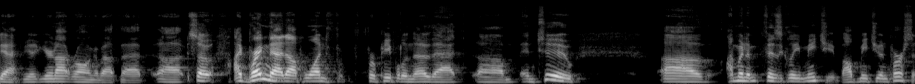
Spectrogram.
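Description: This man has an ordinary speaking voice with lively intonation, a medium pitch and big swings in loudness. He speaks at a moderate pace in a very clean recording with a silent background. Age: 50s. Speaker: podcast host. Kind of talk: casual chat.

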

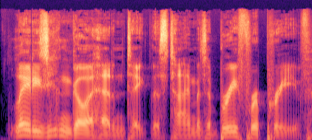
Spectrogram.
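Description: The sound is dry and close with no echo, and the recording is very clean over a silent background. The speaker moves at a fairly quick pace with very wide pitch swings. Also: man. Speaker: podcast co-host. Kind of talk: casual chat.

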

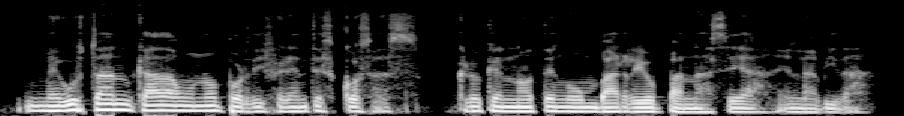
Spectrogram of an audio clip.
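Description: Recorded with a dry, close sound and no echo, a man speaks in a dark, mellow tone with fairly even intonation. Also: fairly low pitch for a man, fairly slow pace. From Mexico City area (Tlalnepantla periphery). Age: 40s. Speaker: sustainable development entrepreneur. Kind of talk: interview conversation.

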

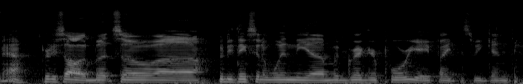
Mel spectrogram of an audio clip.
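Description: The man's voice sits at a fairly low pitch. Audible room echo surrounds it. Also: fairly quick pace. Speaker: podcast host. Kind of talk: casual chat. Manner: animated.

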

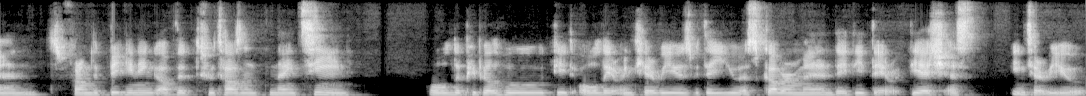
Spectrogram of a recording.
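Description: A man with a Persian accent talks at a very slow pace in a fairly high pitch, his intonation monotone and flat and his loudness very even. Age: 30s. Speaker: refugee. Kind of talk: interview testimony. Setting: video call.

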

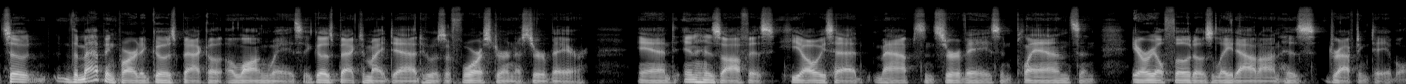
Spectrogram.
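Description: On a very clean recording with a silent background, a man speaks with very deep, low pitch and fairly even intonation. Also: moderate pace. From Vermont, East Barnard. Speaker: state road mapping official, road historian. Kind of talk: interview, explanatory. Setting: office.

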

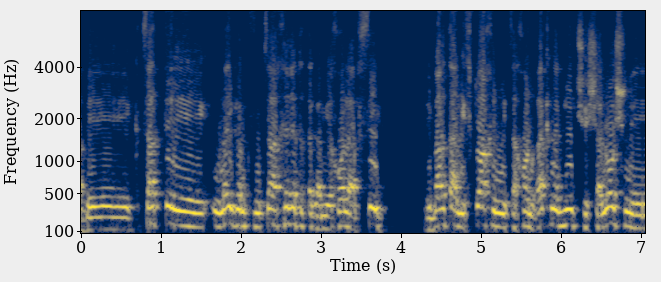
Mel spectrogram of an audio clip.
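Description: A man's plain, everyday voice at a fairly high pitch and a moderate pace. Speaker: fan podcast co-host. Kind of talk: casual chat. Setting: video call.

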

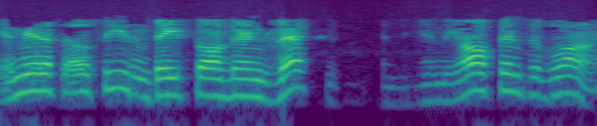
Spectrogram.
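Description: A man with a Philadelphia accent at a moderate pace. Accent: Delco (Delaware County, Pennsylvania). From born and raised in Delaware County, Pennsylvania; lives in Upper Bucks County. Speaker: voicemail caller to a podcast. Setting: phone voicemail.

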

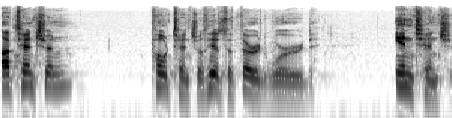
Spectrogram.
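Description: Heard on a very clean recording with a silent background, a man with an American accent and a fairly high pitch talks in an animated tone at a moderate pace. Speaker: pastor. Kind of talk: sermon.

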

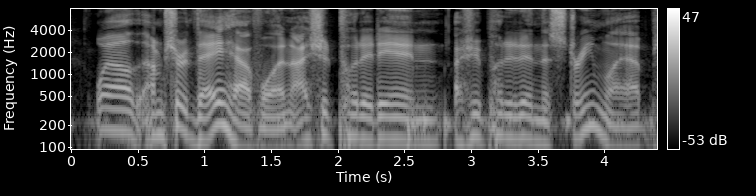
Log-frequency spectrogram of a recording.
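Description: A man's pitch swings very widely while noticeable background noise plays behind him. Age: 30s. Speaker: podcast host. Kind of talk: casual chat. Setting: home studio, livestream.

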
